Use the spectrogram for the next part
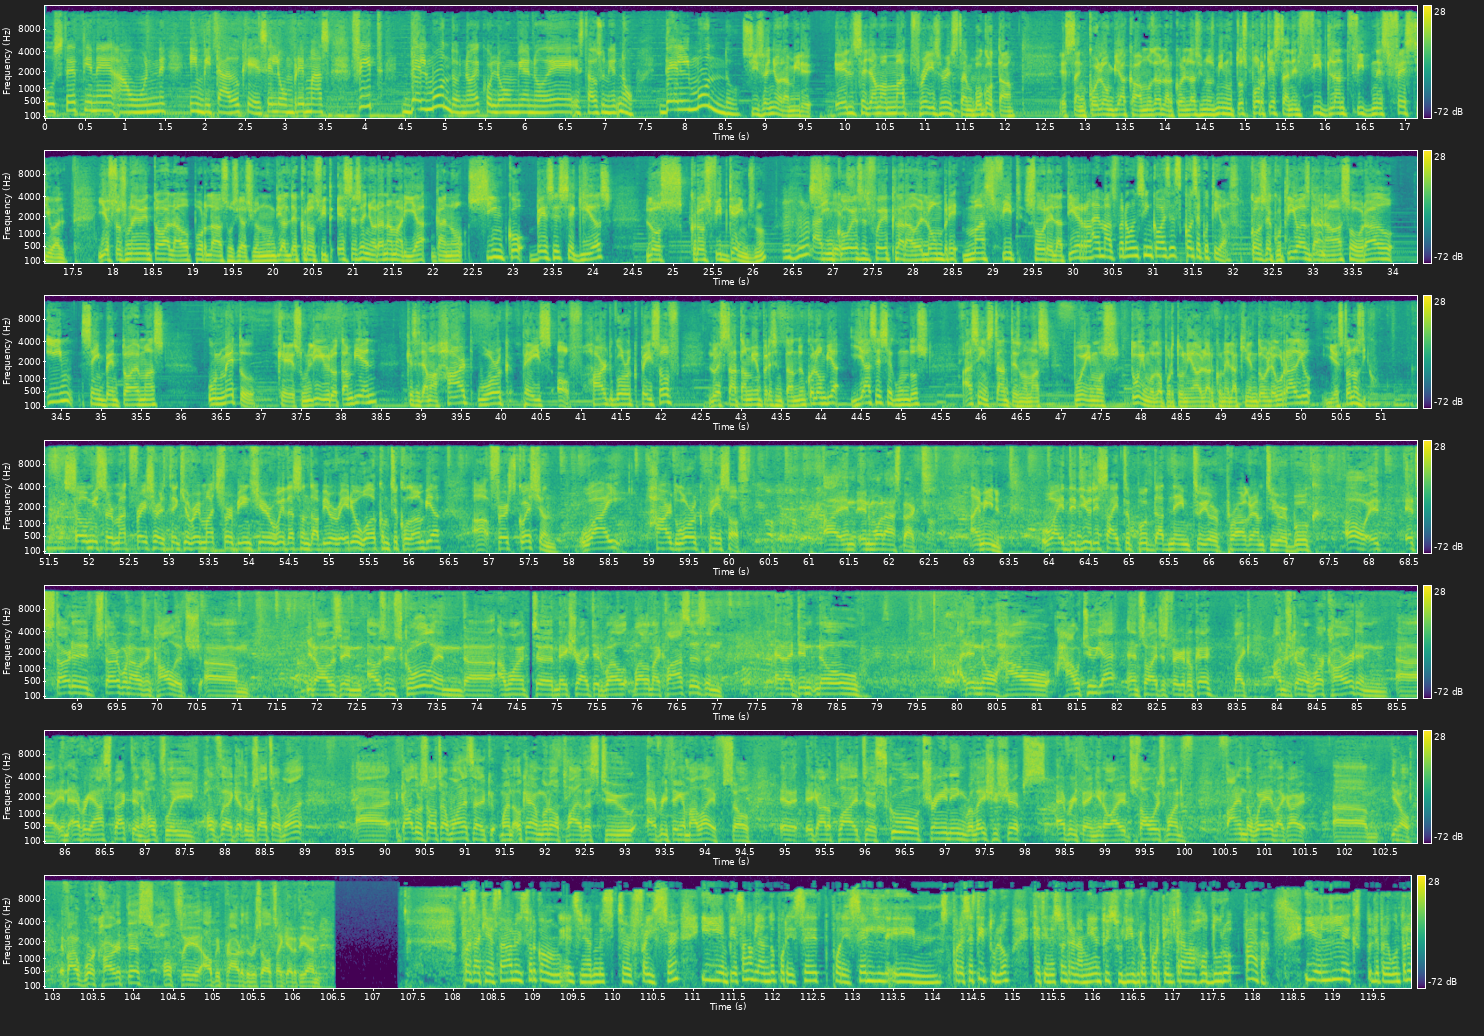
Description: El reconocido deportista Mat Fraser, quien es considerado el hombre más fit del mundo, pasó por los micrófonos de La W para hablar sobre su carrera deportiva y los nuevos proyectos que tiene.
